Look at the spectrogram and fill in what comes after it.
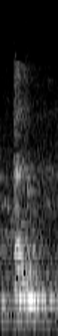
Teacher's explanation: Bila kita berhenti pada kalimah ana tu, kita boleh berhenti panjang dia, dua harakat.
